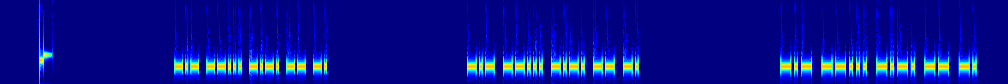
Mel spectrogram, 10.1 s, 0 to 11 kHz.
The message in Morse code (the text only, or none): K7CMN K7CMN K7CMN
